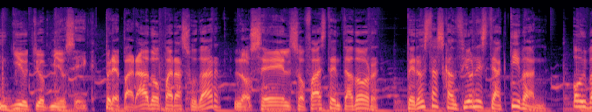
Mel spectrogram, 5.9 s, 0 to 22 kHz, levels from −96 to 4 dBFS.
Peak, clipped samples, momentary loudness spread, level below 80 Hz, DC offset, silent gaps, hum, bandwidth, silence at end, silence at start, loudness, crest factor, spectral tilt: -6 dBFS; under 0.1%; 5 LU; -38 dBFS; 0.4%; none; none; 16.5 kHz; 0 s; 0 s; -19 LUFS; 14 dB; -5 dB/octave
